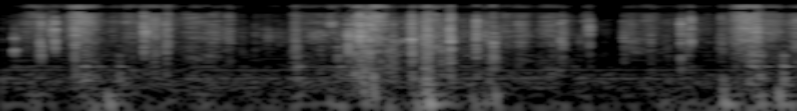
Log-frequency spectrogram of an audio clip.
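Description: Thin green and red patterned origami paper is folded and pressed flat with fingertips on a wooden table. It makes crisp, bright crinkling and rustling with irregular short crackles and soft taps, each dying away almost at once.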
